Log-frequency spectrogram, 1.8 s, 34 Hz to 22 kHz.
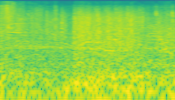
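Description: Dense battlefield din in a Call of Duty: World War 3 mod firefight, a continuous wash of gunfire and heavy rumbling blasts with no break, loud and close throughout.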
